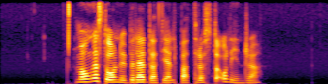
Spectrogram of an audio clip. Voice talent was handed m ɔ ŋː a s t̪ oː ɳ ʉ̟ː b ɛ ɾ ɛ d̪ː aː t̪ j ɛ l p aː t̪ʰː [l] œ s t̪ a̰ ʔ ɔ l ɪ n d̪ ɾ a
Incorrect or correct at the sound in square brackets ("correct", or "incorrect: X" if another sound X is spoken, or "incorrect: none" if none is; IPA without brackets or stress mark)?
incorrect: ɾ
